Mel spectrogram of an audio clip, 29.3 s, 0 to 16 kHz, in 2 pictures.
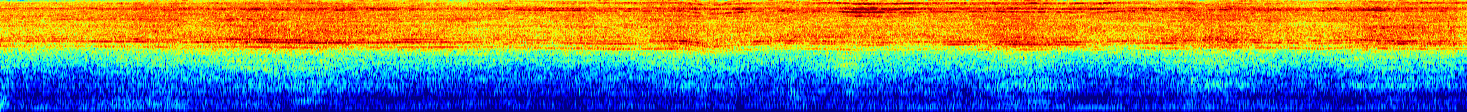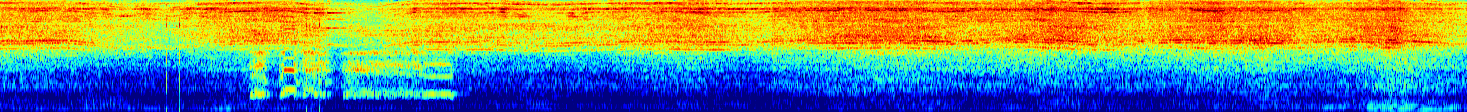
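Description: Electric rotary car polisher running steadily with a high, slightly wavering whine as its buffing pad works the dull paint of a car door. About 17 seconds in, a rooster crows once.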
